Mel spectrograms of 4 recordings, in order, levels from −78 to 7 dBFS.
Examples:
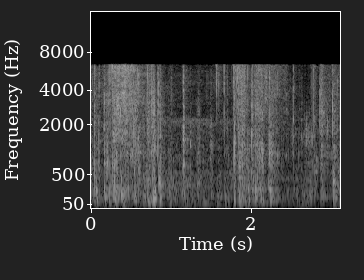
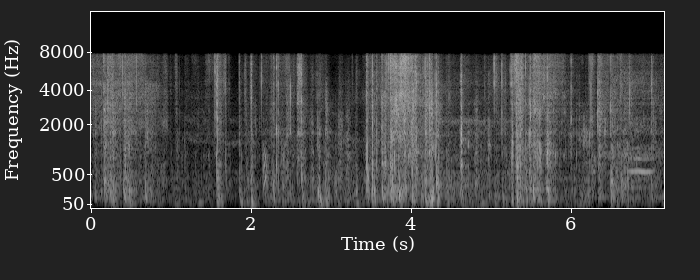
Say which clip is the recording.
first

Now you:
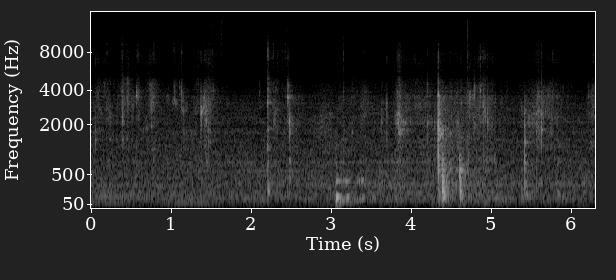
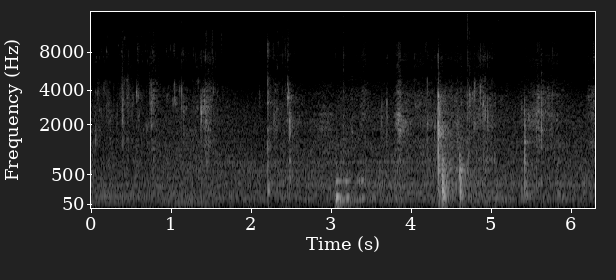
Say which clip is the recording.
second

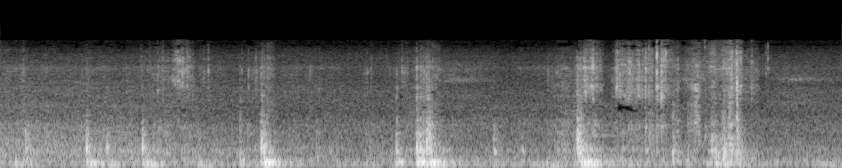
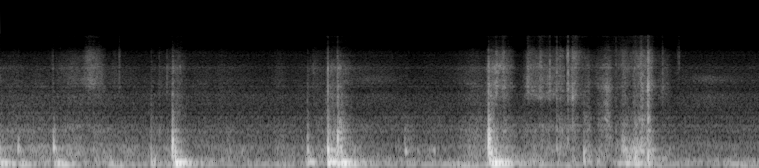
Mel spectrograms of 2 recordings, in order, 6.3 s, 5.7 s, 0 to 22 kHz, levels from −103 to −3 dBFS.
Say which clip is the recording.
first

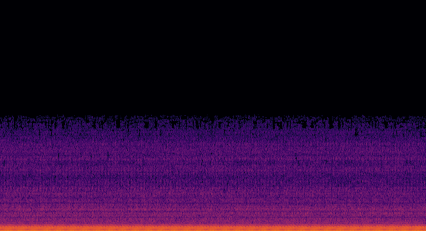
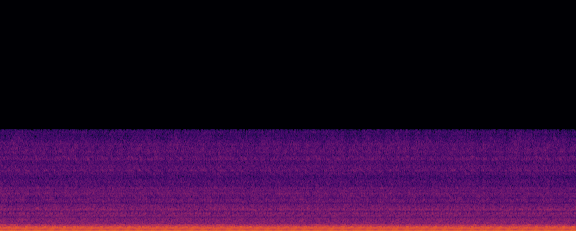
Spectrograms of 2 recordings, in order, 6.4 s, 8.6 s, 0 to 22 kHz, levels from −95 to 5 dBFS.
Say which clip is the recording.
first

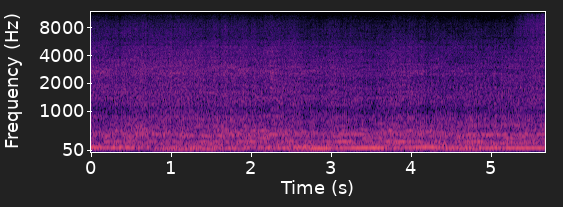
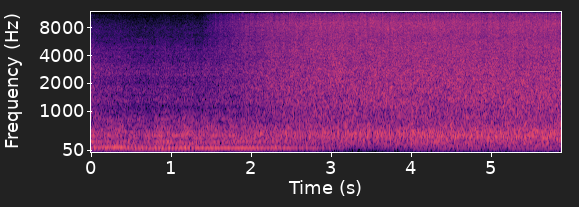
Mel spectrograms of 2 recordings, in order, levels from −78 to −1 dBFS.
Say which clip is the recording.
second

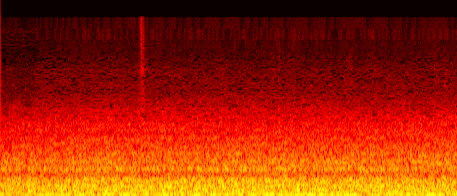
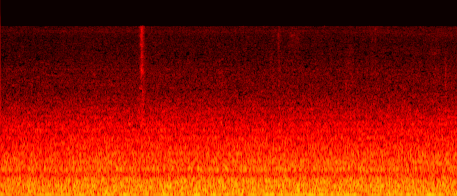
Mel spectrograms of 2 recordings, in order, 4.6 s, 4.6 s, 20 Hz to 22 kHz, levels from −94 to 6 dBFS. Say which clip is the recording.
second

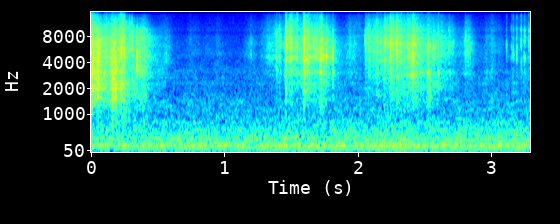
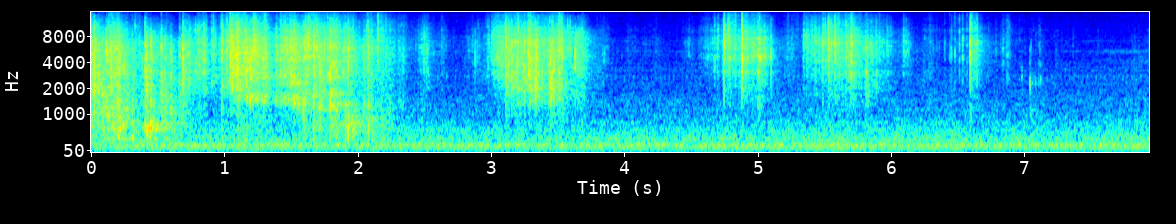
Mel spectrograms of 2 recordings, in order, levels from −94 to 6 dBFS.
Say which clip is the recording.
second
